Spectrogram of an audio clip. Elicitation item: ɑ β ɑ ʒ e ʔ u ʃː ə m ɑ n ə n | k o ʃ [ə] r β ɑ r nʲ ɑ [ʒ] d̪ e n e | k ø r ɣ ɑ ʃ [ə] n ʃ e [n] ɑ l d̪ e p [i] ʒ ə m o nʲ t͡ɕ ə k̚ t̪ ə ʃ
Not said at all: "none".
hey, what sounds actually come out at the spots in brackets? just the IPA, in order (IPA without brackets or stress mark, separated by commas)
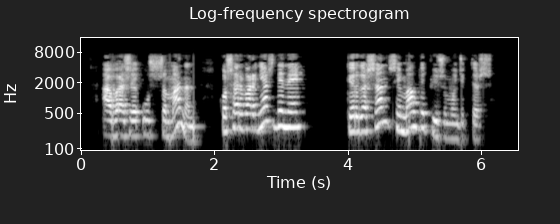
ɑ, ʃ, ɑ, m, y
